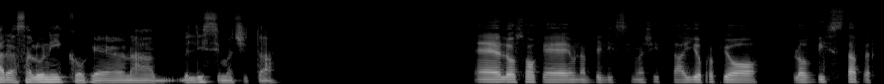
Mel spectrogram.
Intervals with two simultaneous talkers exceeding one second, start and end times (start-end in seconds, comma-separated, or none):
none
